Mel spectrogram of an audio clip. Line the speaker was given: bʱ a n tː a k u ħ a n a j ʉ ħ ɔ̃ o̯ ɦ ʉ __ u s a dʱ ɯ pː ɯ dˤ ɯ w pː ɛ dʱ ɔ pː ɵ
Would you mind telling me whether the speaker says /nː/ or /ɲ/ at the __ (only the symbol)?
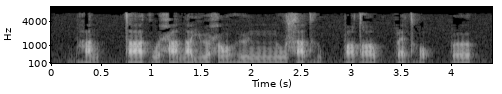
nː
